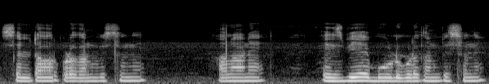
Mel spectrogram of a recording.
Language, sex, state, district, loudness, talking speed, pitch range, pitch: Telugu, male, Telangana, Mahabubabad, -15 LUFS, 110 wpm, 155-165 Hz, 160 Hz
